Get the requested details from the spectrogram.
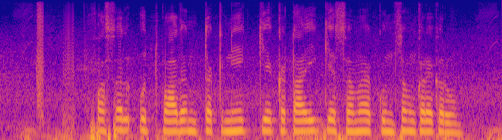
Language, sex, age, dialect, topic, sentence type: Magahi, male, 18-24, Northeastern/Surjapuri, agriculture, question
